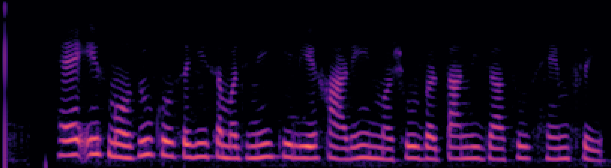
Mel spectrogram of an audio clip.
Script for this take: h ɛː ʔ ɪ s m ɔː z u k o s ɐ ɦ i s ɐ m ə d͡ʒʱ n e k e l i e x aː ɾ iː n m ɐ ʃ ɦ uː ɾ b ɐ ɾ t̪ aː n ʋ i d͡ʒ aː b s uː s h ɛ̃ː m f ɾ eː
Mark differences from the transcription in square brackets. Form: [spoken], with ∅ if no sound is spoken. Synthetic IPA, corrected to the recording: h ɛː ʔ ɪ s m ɔː z u k o s ɐ ɦ i s ɐ m ə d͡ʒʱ n e k e l i e x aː ɾ iː n m ɐ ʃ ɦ uː ɾ b ɐ ɾ t̪ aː n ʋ i d͡ʒ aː [∅] s uː s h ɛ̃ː m f ɾ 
